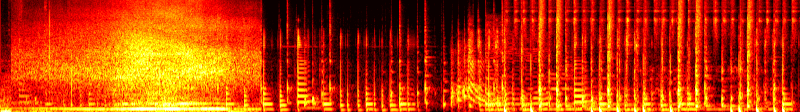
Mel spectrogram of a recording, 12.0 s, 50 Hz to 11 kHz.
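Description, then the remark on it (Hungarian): A 2021 Mazda MX-5 RF G184 sports car engine idling hums steadily with heavy road rumble at first, then gives way to a quieter stretch with a pulsing, rhythmic pattern of sharp sounds over a low drone. “Mazda MX-5 RF G184 (2021)”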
